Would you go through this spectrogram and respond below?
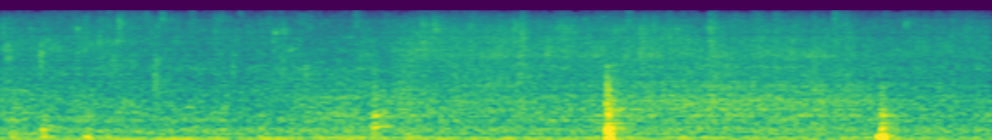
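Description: A buttered grilled cheese sandwich sizzles steadily on a closed grill, a quiet continuous frying hiss broken by a few faint pops and clicks.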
